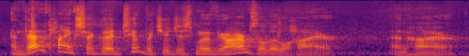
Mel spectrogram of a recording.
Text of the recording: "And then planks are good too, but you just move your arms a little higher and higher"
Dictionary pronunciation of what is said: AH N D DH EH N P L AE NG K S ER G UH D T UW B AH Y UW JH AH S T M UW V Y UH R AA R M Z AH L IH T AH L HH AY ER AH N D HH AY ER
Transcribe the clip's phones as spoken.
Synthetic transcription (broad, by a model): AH N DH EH N P L AE NG K S ER G UH D T UW B AH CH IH JH AH S T M UW V Y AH R AA R M Z AH L IH T L HH AY ER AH N HH AY ER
